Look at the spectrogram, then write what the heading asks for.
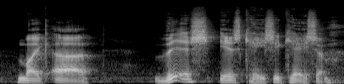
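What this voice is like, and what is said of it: Imitates another person's voice. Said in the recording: “my impersonation ... Casey Kasem voice”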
